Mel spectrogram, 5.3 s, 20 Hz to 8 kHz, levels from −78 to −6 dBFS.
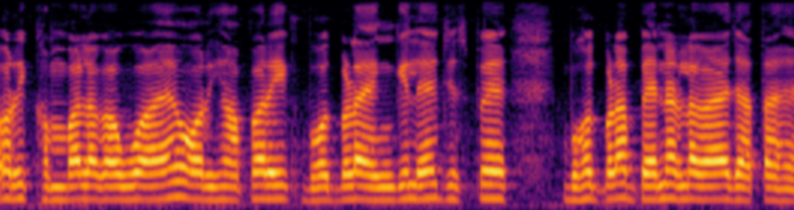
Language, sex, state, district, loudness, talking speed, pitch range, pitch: Hindi, female, Punjab, Fazilka, -15 LUFS, 235 wpm, 180-190 Hz, 185 Hz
